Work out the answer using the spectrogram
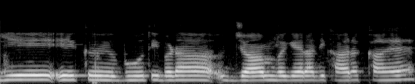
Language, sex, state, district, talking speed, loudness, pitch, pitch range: Hindi, female, Haryana, Jhajjar, 145 wpm, -14 LUFS, 200 Hz, 195-205 Hz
